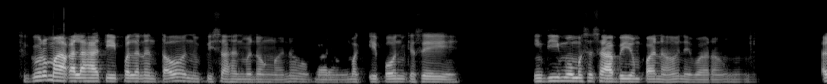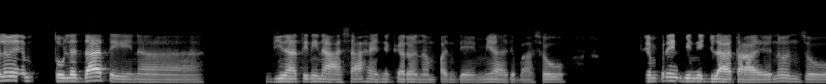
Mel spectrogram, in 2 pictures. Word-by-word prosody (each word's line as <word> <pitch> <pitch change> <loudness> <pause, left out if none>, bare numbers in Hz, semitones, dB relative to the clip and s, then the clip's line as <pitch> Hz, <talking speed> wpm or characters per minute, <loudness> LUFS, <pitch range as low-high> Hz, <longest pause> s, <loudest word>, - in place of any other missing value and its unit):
siguro 185 +7 -1
mga 180 -4 +7
kalahati 150 -1 +5
pa 150 - -4
lang 145 -1 +1
ng 140 -2 -5
taon 160 +2 0
umpisahan 130 -2 -6
mo 120 0 -7
ng 115 -1 -8
ano, 125 -3 -11
parang 110 -1 -10
mag-ipon 130 +2 -4
kasi 125 -2 -2 0.8
hindi 145 +3 -2
mo 160 0 +2
masasabi 150 -3 +3
yung 135 -1 -3
panahon, 125 0 -2
eh. 115 - -7
Parang, 115 0 -10 0.7
alam 185 - +4
mo - - +6
yun, 170 -1 -2 0.2
tulad 150 -1 +3
dati 165 -8 +6
na 120 0 -7 1.2
hindi 130 +2 -3
natin 135 0 +2
inaasahan 120 +1 -1
nagkaroon 120 +1 -3
ng 115 -1 -8
pandemya, 115 +1 -5
'di 115 - -7
ba. 105 0 -11
So 120 -1 -5 0.7
siyempre, 145 +4 +1
binigla 135 -4 +3
tayo 115 -1 +1
nun. 140 -2 -4
So, 120 - -4
130 Hz, 150 wpm, -24 LUFS, 120-145 Hz, 1.2 s, mga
